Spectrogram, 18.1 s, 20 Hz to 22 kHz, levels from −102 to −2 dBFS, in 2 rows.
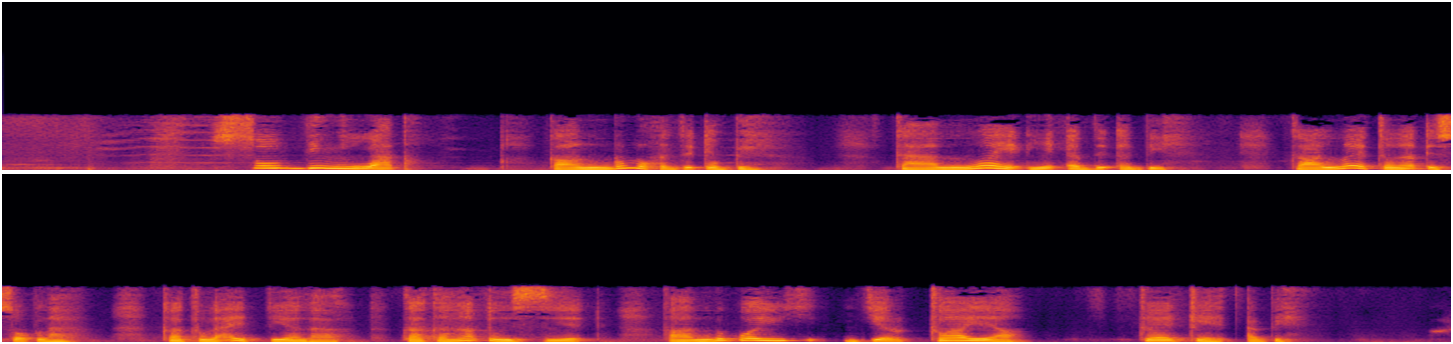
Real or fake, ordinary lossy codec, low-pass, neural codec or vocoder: fake; MP3, 48 kbps; 7.2 kHz; codec, 16 kHz, 0.5 kbps, FunCodec, trained on Chinese and English, 25 frames a second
